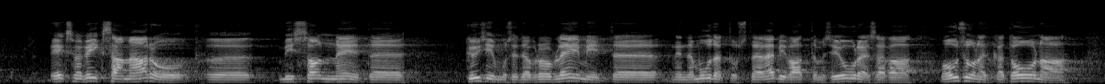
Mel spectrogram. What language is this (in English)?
Estonian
